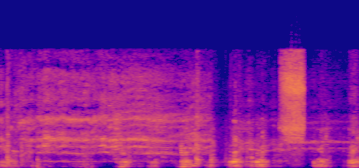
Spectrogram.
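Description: Agitated sow grunting and oinking repeatedly at close range after one of her piglets was lifted, with a sharp squeal near the end and pig-pen shuffling between the harsh grunts.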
